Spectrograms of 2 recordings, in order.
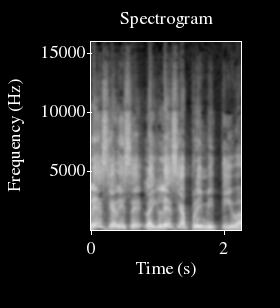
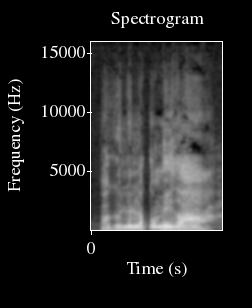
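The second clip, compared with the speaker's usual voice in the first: slow, deep, hammed-up divine command; overdone voice of God; 8 semitones lower, slower than usual. Preacher overplays God's order to pay, slow deep voice. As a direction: drag it out low, as an exaggerated booming God. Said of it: "No, no tanto así".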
